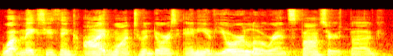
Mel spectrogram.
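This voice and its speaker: A man voicing a hostile, dim-witted schoolboy bully who taunts and shouts. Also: mid-range voice, fairly even intonation, normal speed, a little hiss or hum, natural voice. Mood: greedy.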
